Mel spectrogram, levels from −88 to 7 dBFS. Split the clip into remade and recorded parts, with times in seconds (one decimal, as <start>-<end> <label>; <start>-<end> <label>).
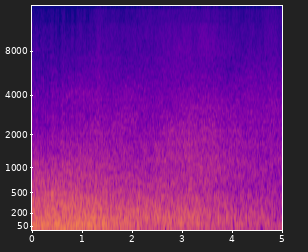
0.0-3.9 remade; 3.9-5.0 recorded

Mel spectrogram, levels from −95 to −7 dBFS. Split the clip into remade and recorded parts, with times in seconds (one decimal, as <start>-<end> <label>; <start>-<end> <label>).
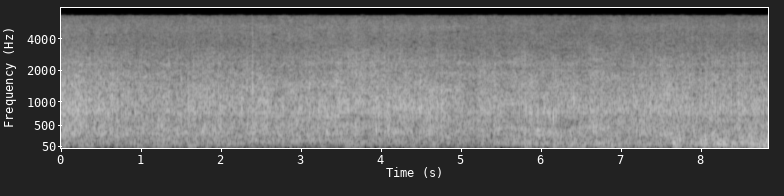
0.0-2.2 recorded; 2.2-7.1 remade; 7.1-8.8 recorded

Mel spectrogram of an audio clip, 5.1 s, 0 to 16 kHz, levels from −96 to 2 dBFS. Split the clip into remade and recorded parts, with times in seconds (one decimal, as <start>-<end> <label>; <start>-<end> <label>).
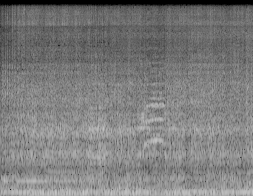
0.0-2.2 recorded; 2.2-5.1 remade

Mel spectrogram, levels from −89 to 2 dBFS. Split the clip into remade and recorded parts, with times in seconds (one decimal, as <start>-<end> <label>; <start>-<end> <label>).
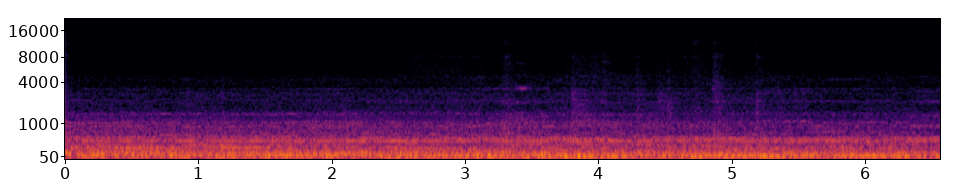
0.0-0.7 recorded; 0.7-6.6 remade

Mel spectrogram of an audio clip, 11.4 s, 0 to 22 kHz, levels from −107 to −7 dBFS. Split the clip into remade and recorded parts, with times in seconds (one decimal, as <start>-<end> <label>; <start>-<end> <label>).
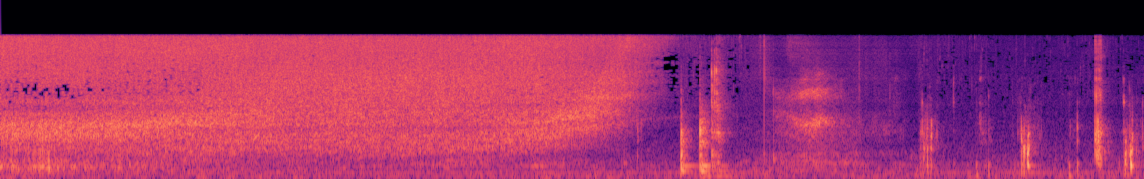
0.0-7.5 recorded; 7.5-9.2 remade; 9.2-11.4 recorded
